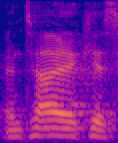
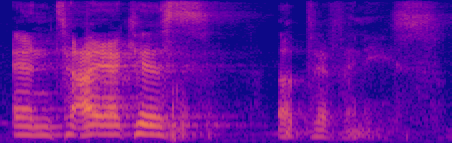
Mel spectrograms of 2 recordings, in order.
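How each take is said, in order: First: It is said in his normal voice. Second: It is said in a put-on evil voice.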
